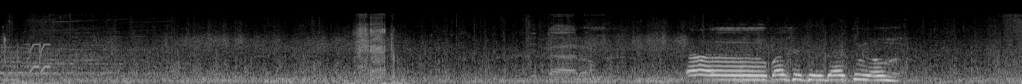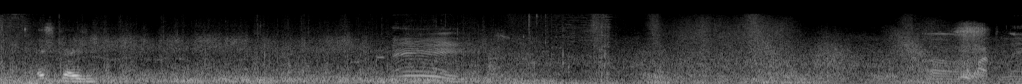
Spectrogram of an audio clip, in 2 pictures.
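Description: Wind rushes steadily during a skydive.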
